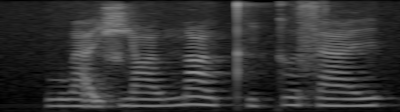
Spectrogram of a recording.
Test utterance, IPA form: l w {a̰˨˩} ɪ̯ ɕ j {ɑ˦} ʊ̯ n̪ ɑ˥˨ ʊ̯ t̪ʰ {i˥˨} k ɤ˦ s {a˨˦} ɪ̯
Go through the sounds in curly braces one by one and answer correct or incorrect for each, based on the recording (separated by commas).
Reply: correct, incorrect, incorrect, correct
